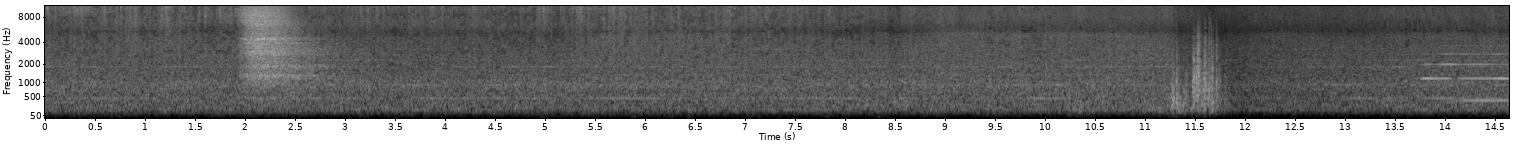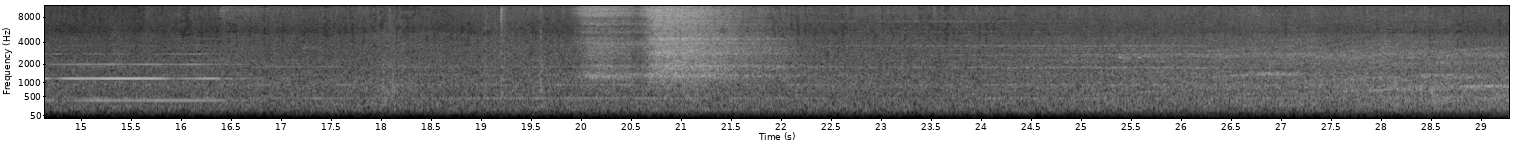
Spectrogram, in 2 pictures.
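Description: São Paulo Metro Line 1 train running through an underground station, a steady rumble with an even motor whine and short bursts of hiss about two seconds in and again about twenty seconds in. There is a sudden loud knock just before halfway, and near the end a rising whine as another train comes in.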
